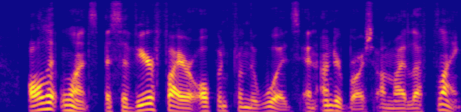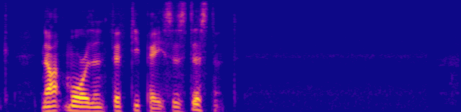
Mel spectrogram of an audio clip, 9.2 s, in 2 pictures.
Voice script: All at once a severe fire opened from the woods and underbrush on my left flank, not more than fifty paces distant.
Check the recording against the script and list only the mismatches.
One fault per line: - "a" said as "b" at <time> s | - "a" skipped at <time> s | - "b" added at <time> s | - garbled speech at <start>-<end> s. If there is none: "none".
none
